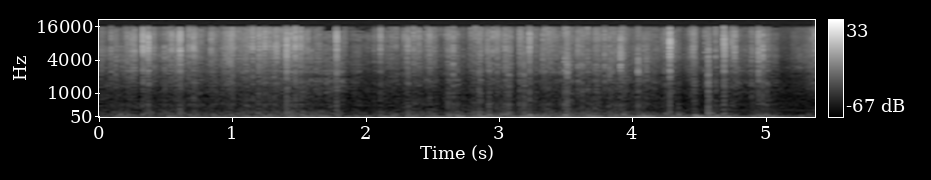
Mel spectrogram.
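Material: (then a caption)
Jute. Short nails rapidly scratch the woven surface of a small, empty jute burlap drawstring pouch resting on dark cloth. The result is a dense, dry, bright crackling scrape, with a low, steady rumble underneath throughout.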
